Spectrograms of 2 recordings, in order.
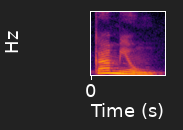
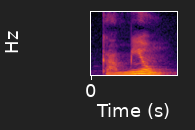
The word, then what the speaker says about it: camión: que colocarla siempre porque si por ejemplo yo digo aquí tengo una palabra que dice cambio si yo no le pondría la tilde pero si yo le colocó la tilde donde corresponde entonces voy a decir camión de esto se trata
